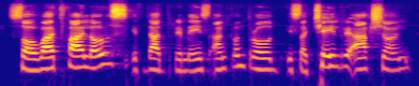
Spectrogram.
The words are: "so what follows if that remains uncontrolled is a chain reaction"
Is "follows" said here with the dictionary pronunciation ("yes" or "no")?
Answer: no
